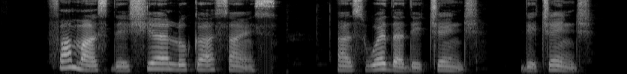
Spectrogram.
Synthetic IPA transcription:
famasdeʃɛlokalsãj̃ns | azwɛðəded͡ʒ | det͡ʃẽnd͡ʒ

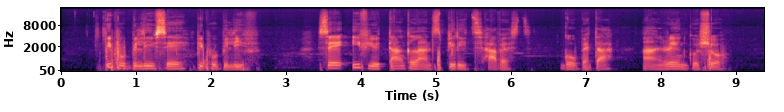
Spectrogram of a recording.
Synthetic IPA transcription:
pipubilivsepip̩ʰbiliv | seifjutãŋklãndspiɹithavɛst | ɡobɛta | ãnɹẽnɡoʃo

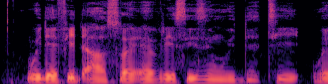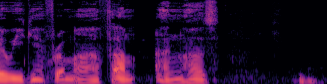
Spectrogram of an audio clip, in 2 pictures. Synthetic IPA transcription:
widefidawəsɔɪɛvɹisizɔ̃nwiðɛtʰiwɛwiɡɛtfɹɔ̃maʊəfãm | ʔãnɦɔs

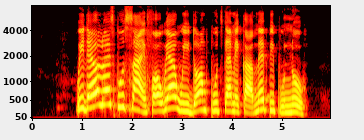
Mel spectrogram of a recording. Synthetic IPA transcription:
wʔideɔlwesputsãɪ̃nfɔwɛɛwidɔ̃nputkɛmikamek̚pipuno

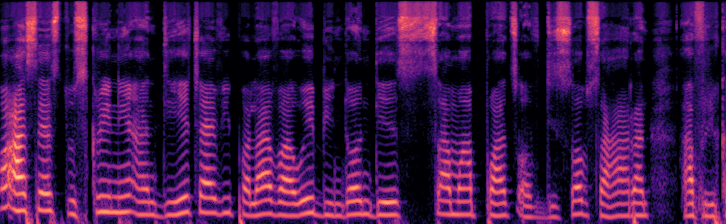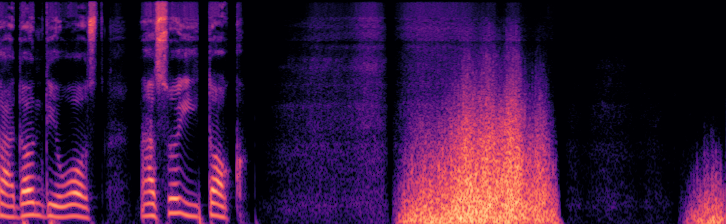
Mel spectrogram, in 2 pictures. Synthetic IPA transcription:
fɔasɛstuskɾĩnĩãndiet͡ʃaɪvipʰɔlavawebĩndɔ̃ndesamapʰatsɔfdisɔbsahaɾãnafɾikadɔ̃ndewɔst | nasoitɔk

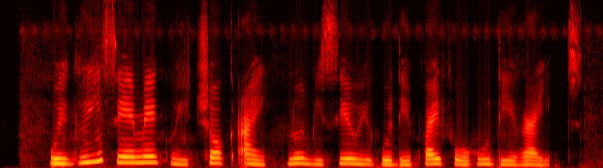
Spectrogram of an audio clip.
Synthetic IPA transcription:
wiɡɾisemekwit͡ʃɔka̰ɪ | nobisewiɡodefaɪtfɔhudeɹaɪt

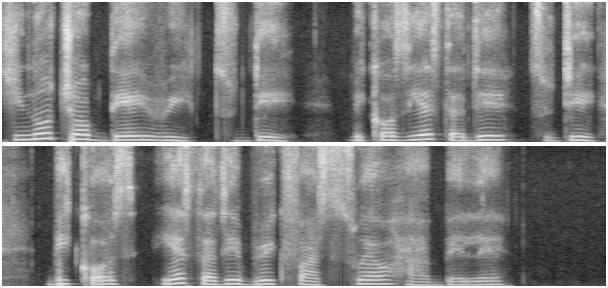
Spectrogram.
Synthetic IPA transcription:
ʃinot͡ʃɔp̚deɹitʰude | bikʰɔs̬jɛstadetʰude | bikʰɔs | jɛstadebɹekfastswɛlhabɛlɛ

